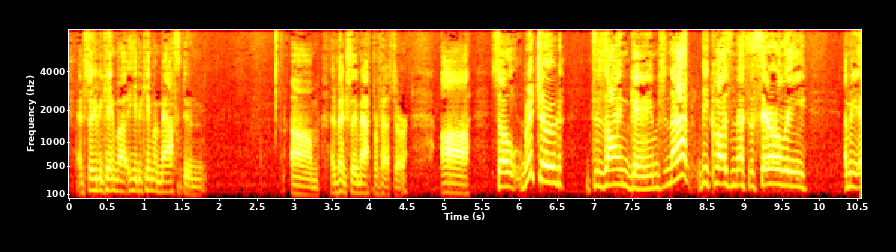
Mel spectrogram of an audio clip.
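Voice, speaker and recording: A man talking through a cold, his voice husky, rambling along with many ums and false starts. His voice sits fairly high and sounds close and dry. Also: no room sound. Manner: rambling, full of ums and restarts. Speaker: podcast host. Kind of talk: casual solo podcast storytelling. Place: car, recording on the drive to work.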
